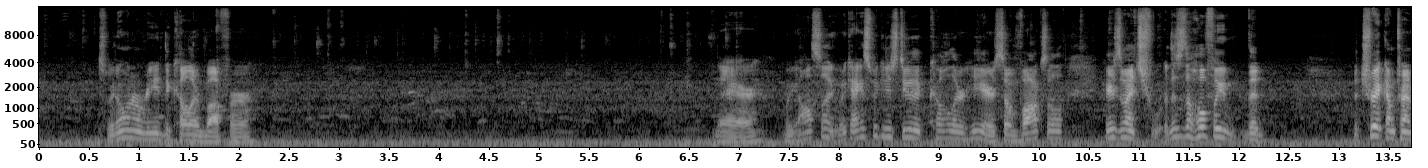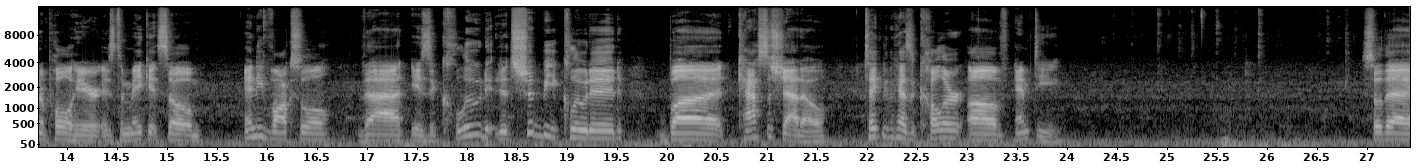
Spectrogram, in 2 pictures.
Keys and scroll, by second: 0.0-0.9 typing, 2.0 typing, 12.7 typing, 24.4-26.6 typing.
